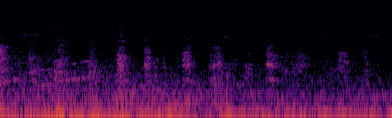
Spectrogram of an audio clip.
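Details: A mischievous Golden Retriever, filmed in Bangalore, gives short whining, yipping calls about once a second while waking a family member from sleep, as he does every morning, taking care not to bite.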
